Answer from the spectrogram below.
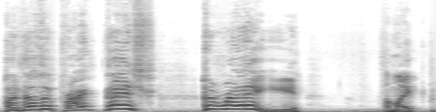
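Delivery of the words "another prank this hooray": high squealing delight; mock wife squeal. Comic mimics his wife cheering the coach. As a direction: squeal it like a giddy fan.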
